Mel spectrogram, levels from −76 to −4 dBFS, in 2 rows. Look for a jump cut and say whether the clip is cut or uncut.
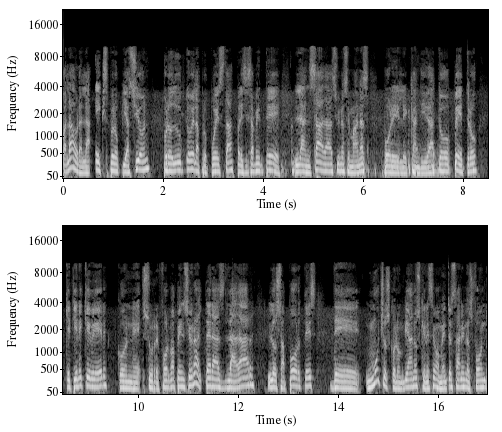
cut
